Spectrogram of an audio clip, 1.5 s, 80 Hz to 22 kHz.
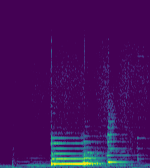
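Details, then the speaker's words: Dreame D10S Pro robot vacuum after a factory reset via the reset button next to the Wi-Fi LED, done before rooting: a short, clean melody of a few tones right after power-up, the normal startup chime. "It will take a few seconds and you'll hear the startup sound."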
